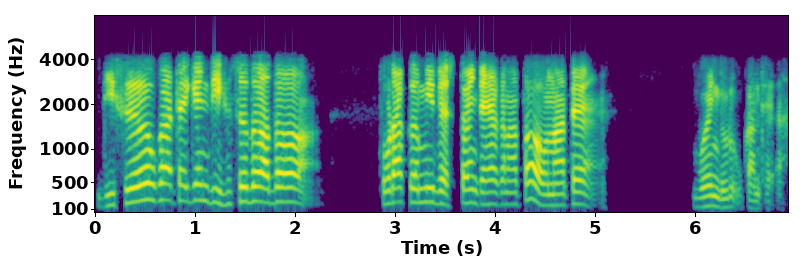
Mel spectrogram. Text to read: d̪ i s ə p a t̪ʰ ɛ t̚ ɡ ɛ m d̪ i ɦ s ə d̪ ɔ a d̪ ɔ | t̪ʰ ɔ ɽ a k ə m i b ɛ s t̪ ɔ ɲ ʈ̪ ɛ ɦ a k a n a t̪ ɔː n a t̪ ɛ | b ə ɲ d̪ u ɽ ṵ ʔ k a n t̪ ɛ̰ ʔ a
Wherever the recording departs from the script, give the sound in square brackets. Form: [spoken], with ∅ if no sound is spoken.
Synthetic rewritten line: d̪ i s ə [k] a t̪ʰ ɛ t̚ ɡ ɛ [ɲ] d̪ i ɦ s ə d̪ ɔ a d̪ ɔ | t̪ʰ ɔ ɽ a k ə m i b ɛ s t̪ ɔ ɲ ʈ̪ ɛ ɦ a k a n a t̪ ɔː n a t̪ ɛ | b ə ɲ d̪ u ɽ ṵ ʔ k a n [t̪ʰ] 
